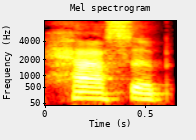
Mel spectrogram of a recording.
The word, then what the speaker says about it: HACCP: let's start with what hassip is so also let me just clear up right now hasip is HACCP but I'm pronouncing it hassip um hassup is basically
